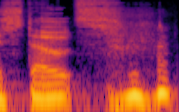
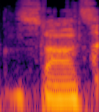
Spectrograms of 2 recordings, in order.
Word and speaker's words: Stotts: I didn't say Stotes. Stotts this time.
